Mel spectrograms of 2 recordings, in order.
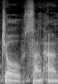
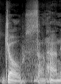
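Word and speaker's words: Kyaw San Han: I was told that in English uh it's pronounced Jo sanan but in Japanese I guess uh you write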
